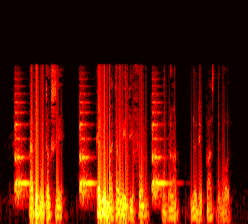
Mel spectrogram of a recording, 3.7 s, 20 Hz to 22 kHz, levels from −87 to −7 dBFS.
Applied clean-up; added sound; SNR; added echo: none; Bowed string instrument; 6 dB; none.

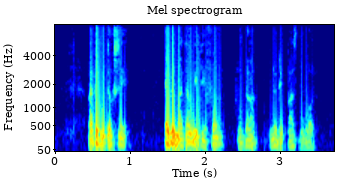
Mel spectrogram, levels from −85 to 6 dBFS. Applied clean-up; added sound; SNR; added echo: none; none; none; none.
